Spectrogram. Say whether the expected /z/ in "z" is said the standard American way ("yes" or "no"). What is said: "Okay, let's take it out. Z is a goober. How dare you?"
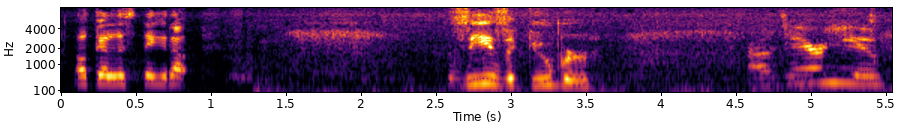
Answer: yes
